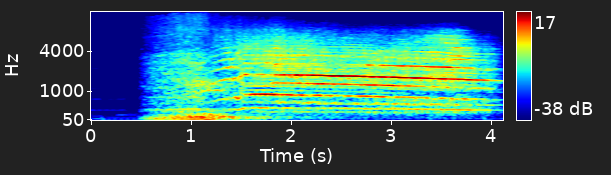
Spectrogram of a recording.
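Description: Edited transition sound effect: a swelling whoosh with a steady whine that drifts slightly down in pitch, cutting off abruptly at the end.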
